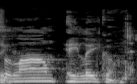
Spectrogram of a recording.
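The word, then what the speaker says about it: As-salamu alaikum: You got to teach me how to say that. – As-salam alaikum. – And that means peace be with you.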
